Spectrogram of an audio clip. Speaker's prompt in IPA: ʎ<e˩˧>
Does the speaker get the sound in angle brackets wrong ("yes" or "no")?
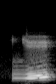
no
